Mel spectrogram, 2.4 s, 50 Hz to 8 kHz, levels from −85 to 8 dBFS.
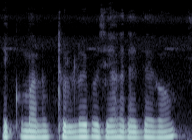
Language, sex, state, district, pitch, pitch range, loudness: Chakma, male, Tripura, Unakoti, 120 Hz, 120-125 Hz, -16 LUFS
